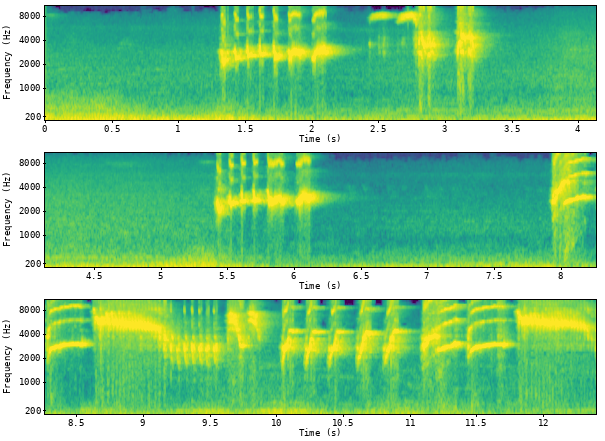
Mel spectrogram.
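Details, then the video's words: Orange-headed thrush song meant to draw untrained birds into answering: brief clusters of sharp whistled notes separated by pauses, ending in a rich, rapid sequence of ringing, swooping whistles. "Pancingan dan Masteran Burung ANIS MERAH Bahan, SuPaya Nyaut Ngeplong dan Singset"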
